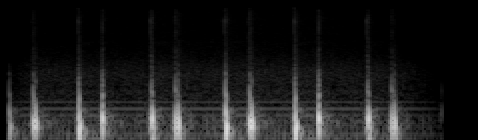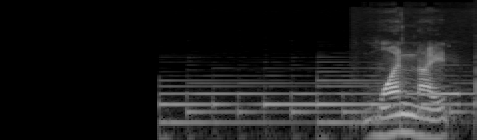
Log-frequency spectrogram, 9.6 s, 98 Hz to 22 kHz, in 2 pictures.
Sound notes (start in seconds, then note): 0.4 heartbeat thumping; 6.4 soft music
